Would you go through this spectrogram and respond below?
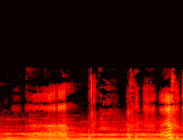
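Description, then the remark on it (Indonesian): An infant cries in wavering, rising and falling wails over a steady background hum, with brief pauses between bursts and a louder cry near the end. “Ah, ada suara. Ada bayi.”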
